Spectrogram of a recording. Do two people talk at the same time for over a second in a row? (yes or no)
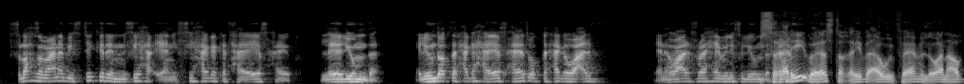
no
